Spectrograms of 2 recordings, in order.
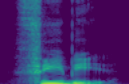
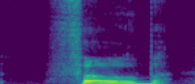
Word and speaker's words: Phoebe: There was a word I'd never encountered, Phoebe. So I spent part of my childhood pronouncing it phobe, like lobe.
